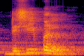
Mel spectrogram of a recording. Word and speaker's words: disciple: इसी तरह से डिसिपल, DISCIPLE, डिसिपल। डिसिपल means शिष्य। इन सभी शब्दों में सी से पहले एस आया है तो हमने इन सभी शब्दों में सी का उच्चारण नहीं किया है।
